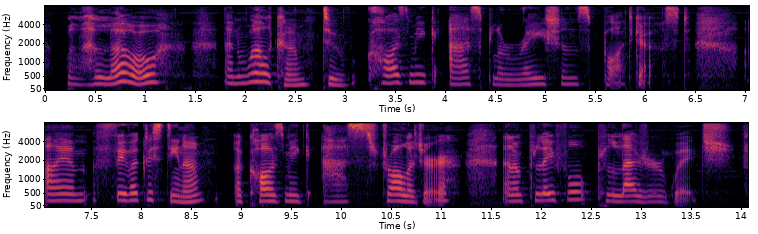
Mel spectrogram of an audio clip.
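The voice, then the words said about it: Weird unusual speaking voice. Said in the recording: “I do not always talk in this weird voice.”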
